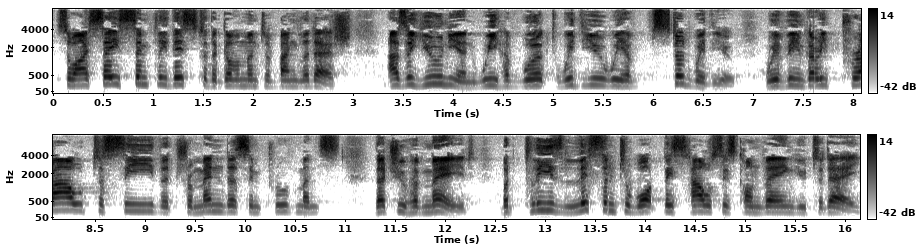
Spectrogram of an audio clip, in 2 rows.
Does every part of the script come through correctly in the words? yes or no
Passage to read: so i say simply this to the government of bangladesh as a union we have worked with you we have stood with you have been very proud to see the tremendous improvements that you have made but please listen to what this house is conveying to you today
no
